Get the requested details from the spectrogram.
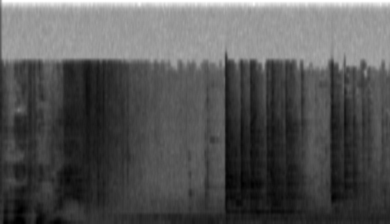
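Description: A metal can clanks against glass.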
